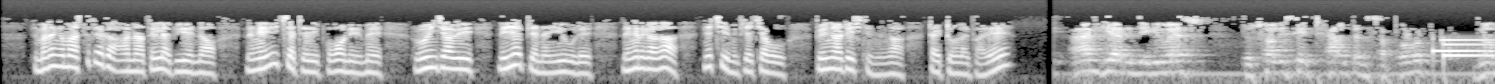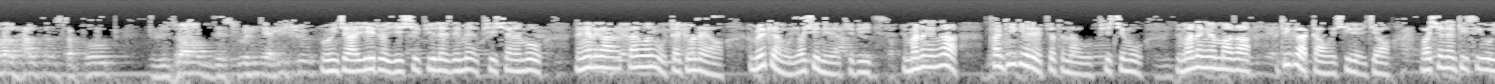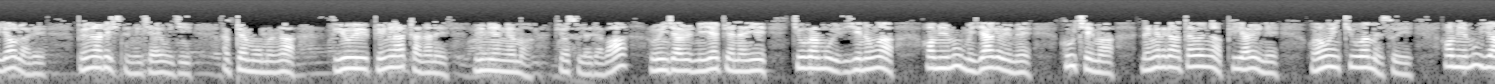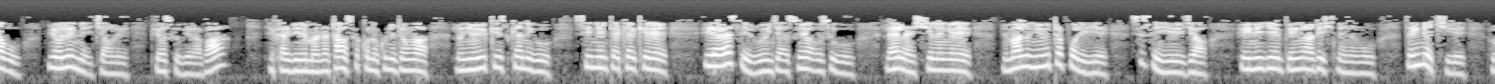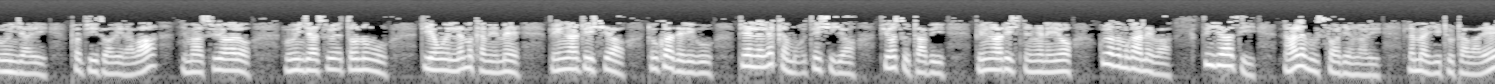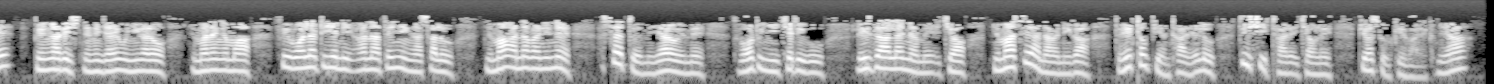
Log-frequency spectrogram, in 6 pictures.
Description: “ရိုဟင်ဂျာအရေးအတွက် ရေရှည်ပြေလည်စေမယ့် အဖြေရှာနိုင်ဖို့ အမေရိကန်ကို ရောက်ရှိနေတာဖြစ်ပြီး၊ မြန်မာနိုင်ငံက ဖန်တီးခဲ့တဲ့ ပြဿနာကို ဖြေရှင်းဖို့ မြန်မာနိုင်ငံမှာ အဓိက တာဝန်ရှိကြောင်း”ဝါရှင်တန်ဒီစီကို ရောက်လာတဲ့ ဘင်္ဂလားဒေ့ရှ် နိုင်ငံခြားရေးဝန်ကြီး Abdul Momen က ဗွီအိုအေ ဘင်္ဂလားဌာနနဲ့ မေးမြန်းခန်းမှာ ပြောဆိုလိုက်တာပါ။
